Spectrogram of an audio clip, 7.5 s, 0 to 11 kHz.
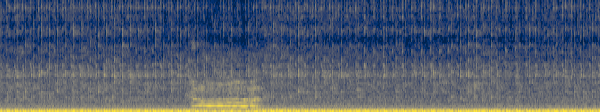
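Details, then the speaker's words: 23-year-old crashed Honda VFR800 V4 motorcycle, start after clearing an ECU fault code, throttle worked by hand under the tank: catches and settles into a steady even idle, no misses or knocks; normal idle. "[Music] Yes, we have a running engine."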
